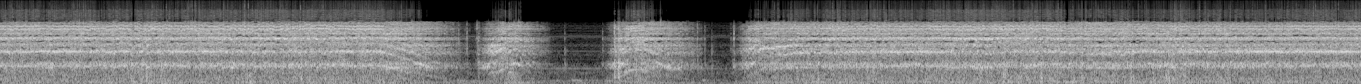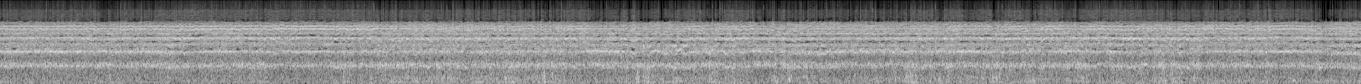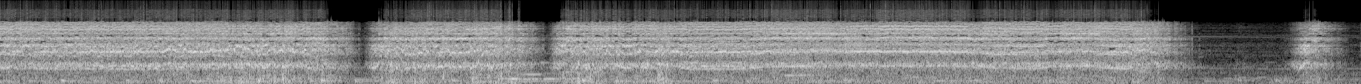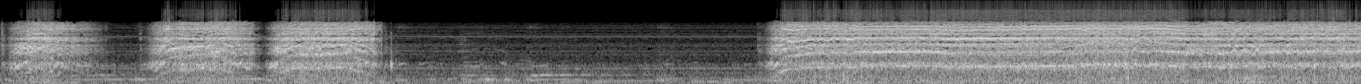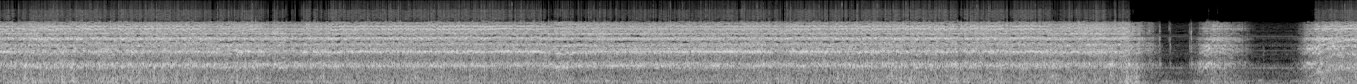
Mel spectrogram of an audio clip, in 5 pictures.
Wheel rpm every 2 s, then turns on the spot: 230, 220, 40, 40, 220, 220, 230, 230, 230, 230, 230, 230, 230, 220, 210, 160, 140, 220, 230, 120, 50, 80, 50, 0, 120, 220, 220, 230, 230, 230, 230, 230, 220, 40.
none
